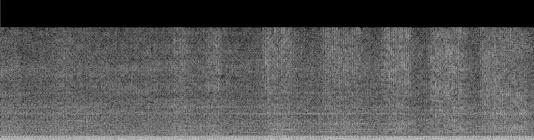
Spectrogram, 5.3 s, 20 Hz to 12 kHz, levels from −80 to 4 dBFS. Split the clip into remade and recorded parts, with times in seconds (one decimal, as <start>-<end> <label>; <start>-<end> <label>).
0.0-0.6 recorded; 0.6-3.0 remade; 3.0-3.6 recorded; 3.6-4.7 remade; 4.7-5.3 recorded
